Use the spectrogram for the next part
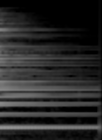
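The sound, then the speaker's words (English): A sustained, clashing musical chord held steadily and fading slightly, with a rough, wavering beat running through the tone. No one speaks over it. “There's all kinds of um, cognitive dissonance, but people don't like dissonance because dissonance sounds like this.”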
